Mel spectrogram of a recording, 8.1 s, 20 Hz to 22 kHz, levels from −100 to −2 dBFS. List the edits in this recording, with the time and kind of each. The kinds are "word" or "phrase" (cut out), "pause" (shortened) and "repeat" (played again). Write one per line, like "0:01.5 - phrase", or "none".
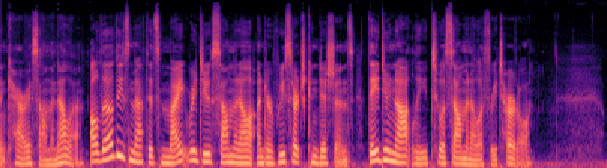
0:01.2 - pause
0:04.8 - pause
